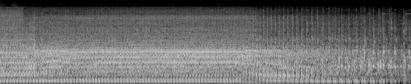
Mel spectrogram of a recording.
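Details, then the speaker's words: Pressure washer after a leaking valve was refitted: steady engine drone with even pump pulsing that eases off after a couple of seconds, no misses or knocks; the leak was only a loose hose connection and it runs fine. "Just hose connection a little loose. It works fine. It's good."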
